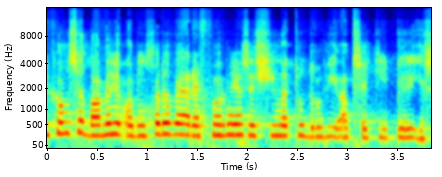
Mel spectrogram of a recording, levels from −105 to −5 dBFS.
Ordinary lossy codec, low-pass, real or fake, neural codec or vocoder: Opus, 16 kbps; 14.4 kHz; fake; codec, 44.1 kHz, 2.6 kbps, DAC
